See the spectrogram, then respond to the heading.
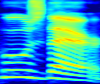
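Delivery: deep, resonant, sonorous voice ringing out with echo. Voicing an unseen figure behind a door: deep sonorous echoing voice. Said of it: "You hear this deep, sonorous voice echo out".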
